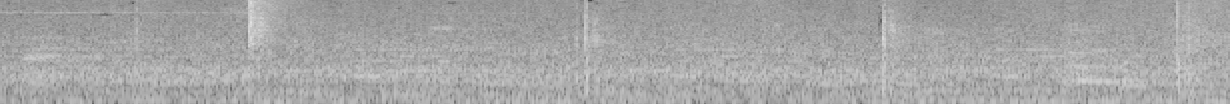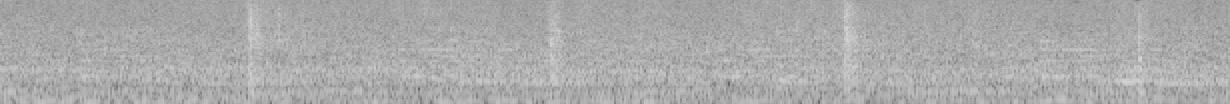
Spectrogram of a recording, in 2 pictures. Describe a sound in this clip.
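Boots stamp in slow, even steps outdoors.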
